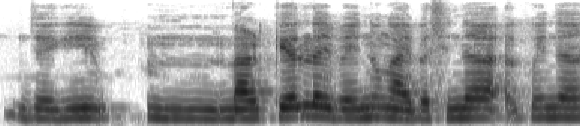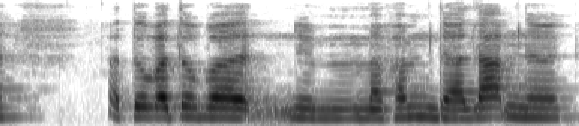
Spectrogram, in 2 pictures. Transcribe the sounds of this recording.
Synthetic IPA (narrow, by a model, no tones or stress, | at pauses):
zaɡi | maɾket̚lɐjbajnuŋajbɐsinaːkʰojnɐː | tobaːtobɐ | mɐpʰɐmdɐlap̚nɐ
